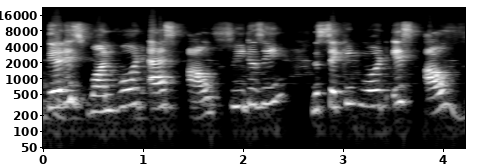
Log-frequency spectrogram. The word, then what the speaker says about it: auf Wiedersehen: get a letter S, you're always going to pronounce as Z, not so.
